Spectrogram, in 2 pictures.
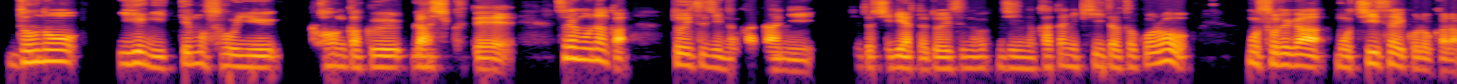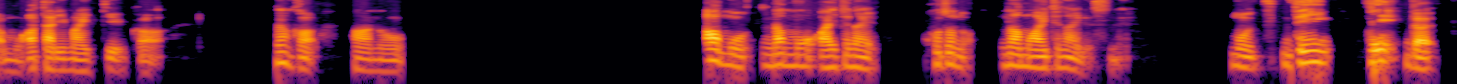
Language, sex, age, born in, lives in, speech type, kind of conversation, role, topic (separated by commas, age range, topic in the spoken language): Japanese, male, 20-24, United States, Japan, conversation, podcast, guest, 異文化で気づいた大切なことは何ですか？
